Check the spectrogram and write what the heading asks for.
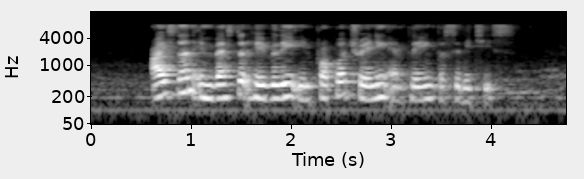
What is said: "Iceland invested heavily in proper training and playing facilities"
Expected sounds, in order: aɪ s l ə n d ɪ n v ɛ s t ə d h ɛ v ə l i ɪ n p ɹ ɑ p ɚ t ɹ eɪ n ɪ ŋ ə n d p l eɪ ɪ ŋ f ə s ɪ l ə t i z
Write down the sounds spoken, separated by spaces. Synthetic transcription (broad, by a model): aɪ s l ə n ɪ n v ɛ s t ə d h ɛ v ə l i ɪ n p ɹ ɑ p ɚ t ɹ eɪ n ɪ ŋ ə n p l eɪ ɪ ŋ f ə s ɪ l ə t i s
